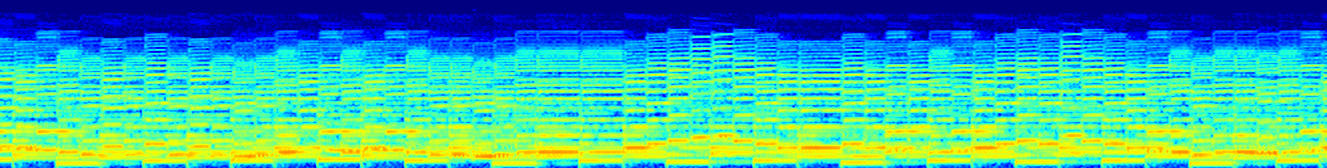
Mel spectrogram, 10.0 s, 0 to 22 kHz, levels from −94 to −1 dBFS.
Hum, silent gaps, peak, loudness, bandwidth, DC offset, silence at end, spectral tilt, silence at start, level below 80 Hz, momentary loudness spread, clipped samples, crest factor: none; none; -16 dBFS; -27 LUFS; 15 kHz; under 0.1%; 0 s; -4.5 dB/octave; 0 s; -66 dBFS; 2 LU; under 0.1%; 12 dB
